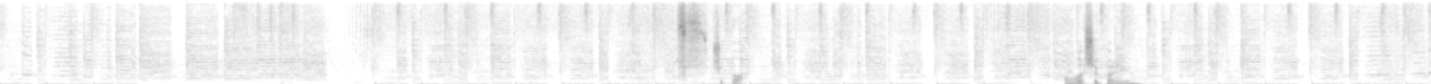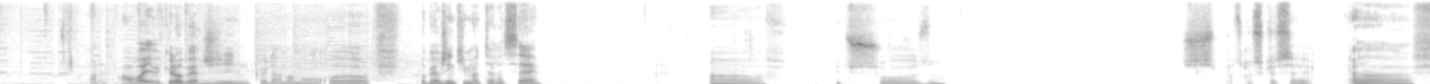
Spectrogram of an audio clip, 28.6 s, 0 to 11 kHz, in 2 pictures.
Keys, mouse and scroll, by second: 7.8 a, 8.0 a, 8.6 shift+middle click, 9.3 scroll down 2, 9.5 shift+middle click, 9.8-10.1 scroll up 1, 10.1 shift+middle click, 10.5 a, 10.6 a, 14.6-17.0 scroll up 2, 17.9 scroll up 1, 18.8-19.3 scroll down 3, 19.3-19.7 shift+middle drag, 19.7 a, 19.8 a, 20.5-21.1 shift+middle drag, 21.1-21.6 scroll up 4, 21.6-21.9 shift+middle drag, 21.9 scroll down 2, 22.2 middle click, 22.4-22.9 scroll up 7, 22.9-23.2 shift+middle drag, 23.2-23.9 scroll down 5, 23.9 click, 24.1 h, 24.6 KP_0, 25.2 shift+middle click, 25.4-25.8 scroll up 4, 25.8-28.1 shift+middle drag, 28.1-28.6 scroll down 2.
